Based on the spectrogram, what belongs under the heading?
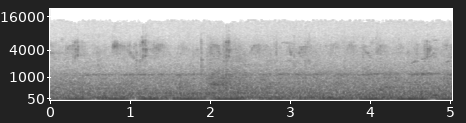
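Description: Small birds chirping, short high calls repeating a few times a second, over a steady low background noise.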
